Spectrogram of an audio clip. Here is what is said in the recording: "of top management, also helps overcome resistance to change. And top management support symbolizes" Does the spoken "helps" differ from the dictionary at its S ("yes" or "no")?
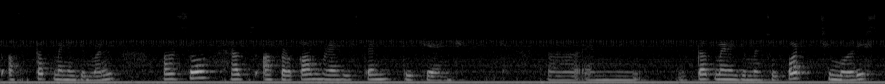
no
